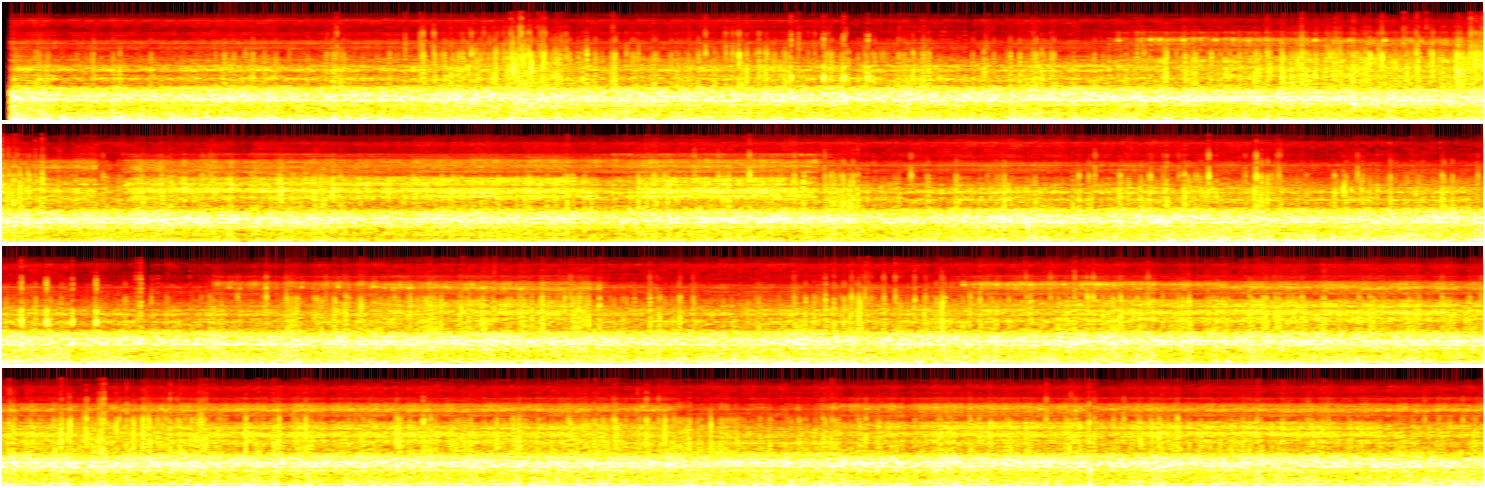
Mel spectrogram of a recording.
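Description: Steady rush of wind and tyre noise picked up by a camera mounted on the handlebars of a road bike descending at speed, with a higher hiss that comes and goes in stretches of a few seconds.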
